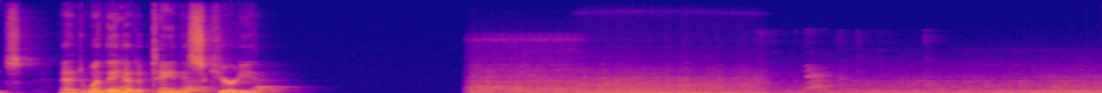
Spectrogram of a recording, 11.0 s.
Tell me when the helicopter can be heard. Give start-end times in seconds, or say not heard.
4.7-10.9.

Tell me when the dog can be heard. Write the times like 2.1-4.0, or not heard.
1.1-2.9, 7.5-9.4.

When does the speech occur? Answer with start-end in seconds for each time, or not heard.
0.0-2.6.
